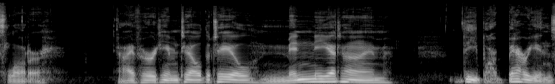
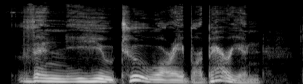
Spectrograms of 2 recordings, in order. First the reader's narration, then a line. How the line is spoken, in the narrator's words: he exclaimed involuntarily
